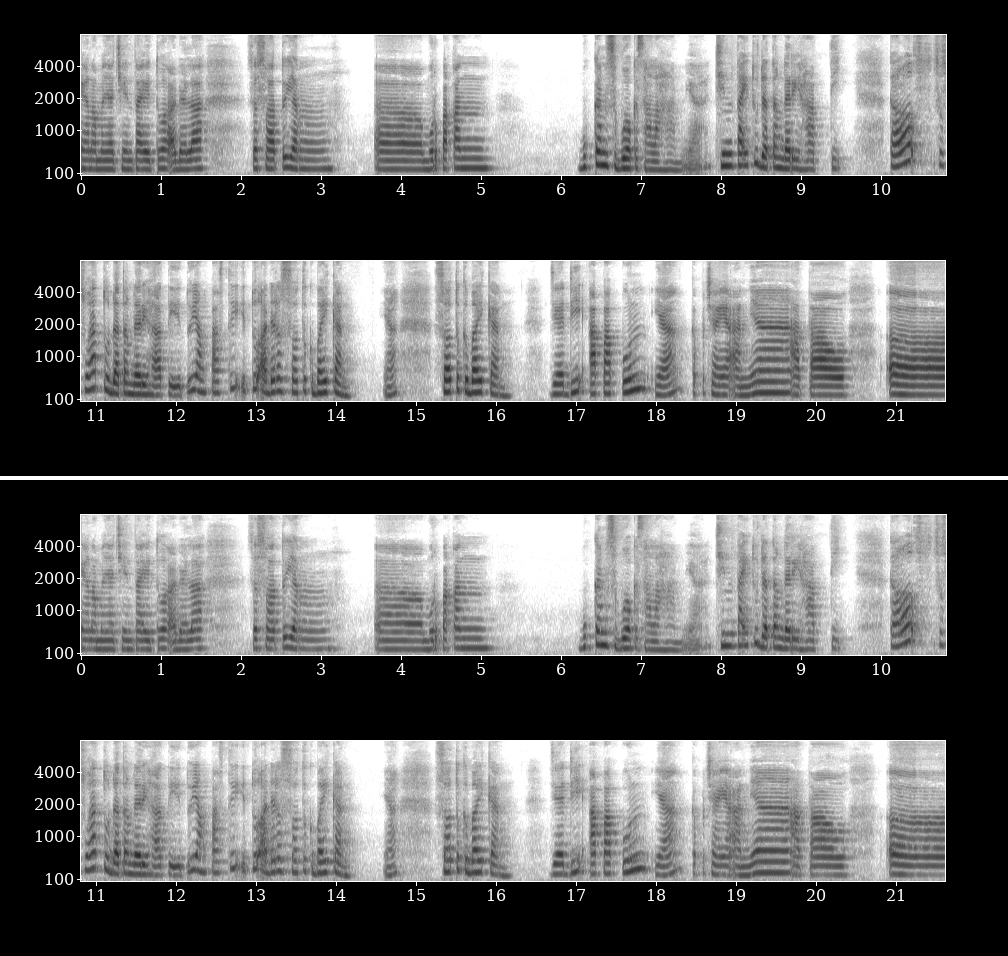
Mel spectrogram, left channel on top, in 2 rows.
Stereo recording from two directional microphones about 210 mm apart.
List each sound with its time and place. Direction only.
0.0 s a woman's voice: 45° left (ahead or behind)
6.4 s a woman's voice: 45° left (ahead or behind)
